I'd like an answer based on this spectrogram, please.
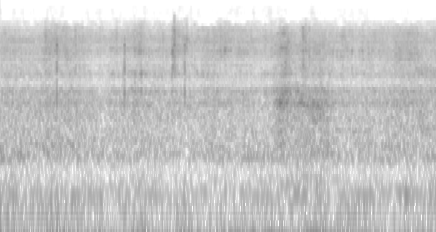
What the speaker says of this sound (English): It is awfully windy.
